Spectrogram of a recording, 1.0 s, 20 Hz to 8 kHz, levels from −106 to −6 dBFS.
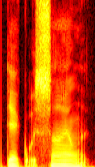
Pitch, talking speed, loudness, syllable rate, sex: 90 Hz, 190 wpm, -17 LUFS, 4.8 syllables/s, male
